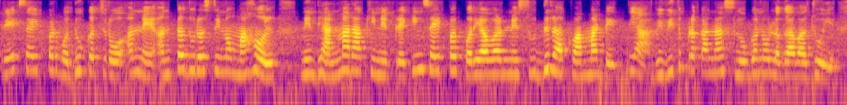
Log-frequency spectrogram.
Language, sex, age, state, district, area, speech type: Gujarati, female, 18-30, Gujarat, Ahmedabad, urban, spontaneous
